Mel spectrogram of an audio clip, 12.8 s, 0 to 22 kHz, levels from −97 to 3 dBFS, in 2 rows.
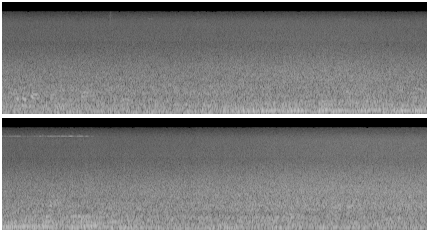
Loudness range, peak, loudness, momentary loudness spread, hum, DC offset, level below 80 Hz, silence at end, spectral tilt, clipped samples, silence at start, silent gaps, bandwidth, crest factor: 3 LU; -14 dBFS; -27 LUFS; 4 LU; none; under 0.1%; -36 dBFS; 0 s; -3.5 dB/octave; under 0.1%; 0 s; none; 16 kHz; 14 dB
